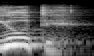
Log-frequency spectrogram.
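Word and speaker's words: יוד: 그다음에 요드, 요드는 뭐 영어 ear 할 때 요 발음하고 비슷하다고 봐주시면 돼요.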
